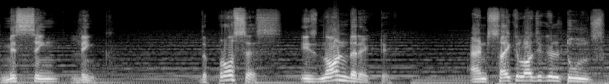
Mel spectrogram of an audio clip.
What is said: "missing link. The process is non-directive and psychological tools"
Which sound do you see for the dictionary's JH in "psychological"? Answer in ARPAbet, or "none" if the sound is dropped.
JH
